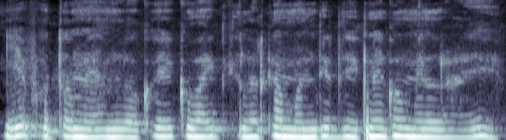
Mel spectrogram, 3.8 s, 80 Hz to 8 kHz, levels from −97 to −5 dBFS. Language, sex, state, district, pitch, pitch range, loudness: Hindi, male, Arunachal Pradesh, Lower Dibang Valley, 165 Hz, 160-175 Hz, -14 LUFS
